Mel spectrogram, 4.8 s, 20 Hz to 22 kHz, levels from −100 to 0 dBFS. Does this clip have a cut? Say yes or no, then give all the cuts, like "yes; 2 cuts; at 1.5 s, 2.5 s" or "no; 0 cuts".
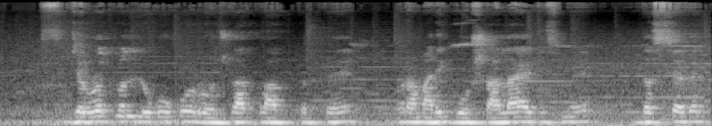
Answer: no; 0 cuts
